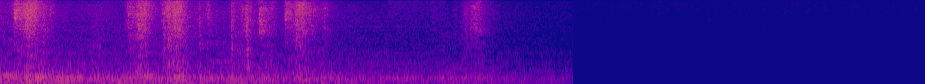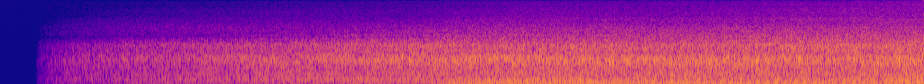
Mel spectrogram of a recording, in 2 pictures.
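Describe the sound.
A car being driven: after a few faint clicks and a silent pause, steady engine and road noise swells in and holds at a constant level.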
